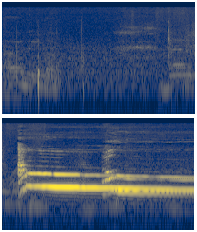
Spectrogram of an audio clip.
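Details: Pomeranian indoors being trained to howl, succeeding on the first try: after soft human talk and small knocks, a loud, sustained tonal howl begins suddenly and holds steady, sliding slightly lower over nearly three seconds.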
